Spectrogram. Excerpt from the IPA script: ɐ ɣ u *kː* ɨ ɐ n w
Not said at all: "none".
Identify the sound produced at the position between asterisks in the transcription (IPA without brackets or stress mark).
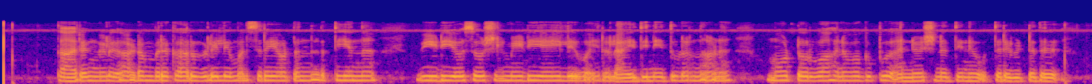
pː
